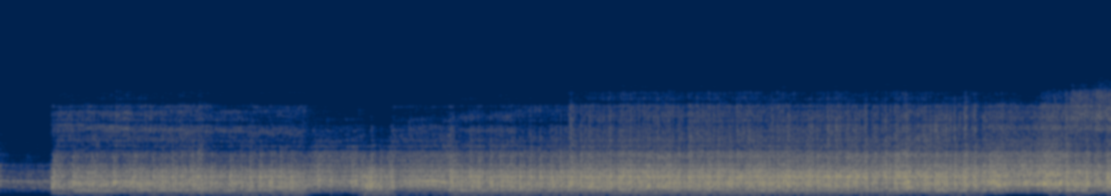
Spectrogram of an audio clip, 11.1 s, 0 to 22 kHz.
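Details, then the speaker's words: 1946 Zenith 5D011 All American Five tube radio, warmed up: thin, tinny program sound with no bass and a gritty edge, and low volume. It still sounds sick because a failed dog-bone coupling resistor on the audio output tube's control grid was missed. "That sounds sick still."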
